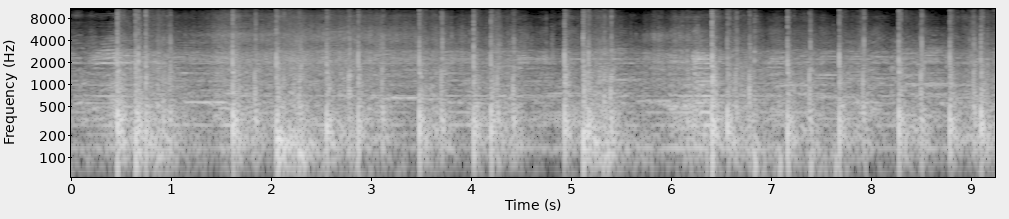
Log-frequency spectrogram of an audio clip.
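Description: Fireworks display: aerial shells going off in rapid, irregular bangs, several a second, with music playing underneath.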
